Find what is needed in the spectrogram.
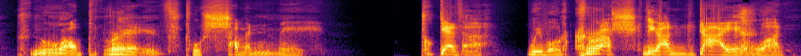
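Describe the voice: A man puts on a character voice that rumbles at a very deep, low pitch. He speaks at a very slow pace.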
